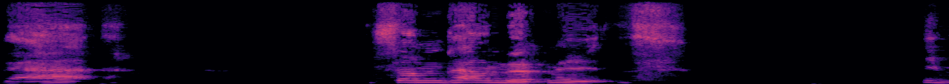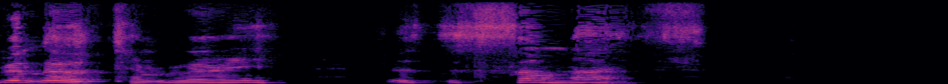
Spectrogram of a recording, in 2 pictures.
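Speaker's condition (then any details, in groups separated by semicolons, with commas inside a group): Cerebral palsy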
